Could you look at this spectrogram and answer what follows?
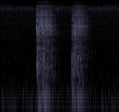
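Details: Two quick, muffled, explosive sneezes, likely stifled, from an adult sick with flu for almost a week, congested with a sore throat and feeling worse after drinking; sneezing.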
